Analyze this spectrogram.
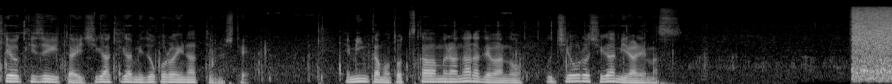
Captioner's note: falling wall of the roof eaves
